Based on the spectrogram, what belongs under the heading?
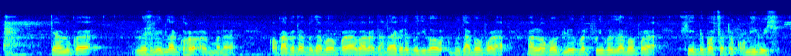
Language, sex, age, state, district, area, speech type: Assamese, male, 60+, Assam, Golaghat, urban, spontaneous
